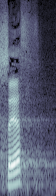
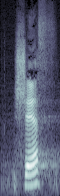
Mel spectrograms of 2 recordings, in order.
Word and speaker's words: Seth: It can be pronounced Seth, Sheth.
